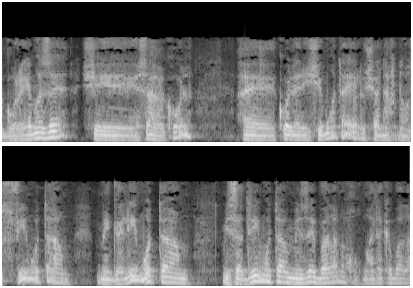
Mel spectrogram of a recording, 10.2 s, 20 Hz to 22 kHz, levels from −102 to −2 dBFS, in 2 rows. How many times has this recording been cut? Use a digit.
1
